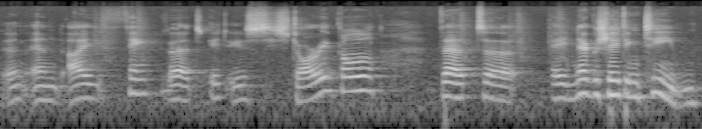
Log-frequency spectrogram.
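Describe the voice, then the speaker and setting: A woman speaking as a panelist, measured and halting. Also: fairly low pitch, darkish tone, a little hiss or hum. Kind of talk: panel discussion. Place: conference hall.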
